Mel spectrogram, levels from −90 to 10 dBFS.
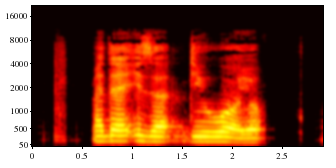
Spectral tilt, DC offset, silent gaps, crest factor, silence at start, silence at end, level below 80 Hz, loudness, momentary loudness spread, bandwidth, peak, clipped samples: -5 dB/octave; under 0.1%; none; 16 dB; 0.6 s; 0.6 s; -62 dBFS; -14 LUFS; 7 LU; 10.5 kHz; 0 dBFS; under 0.1%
